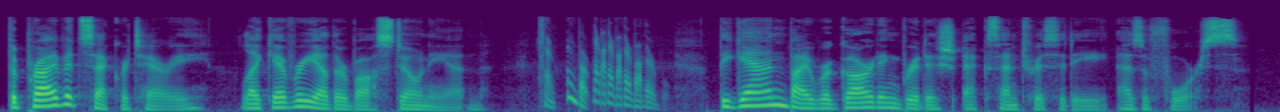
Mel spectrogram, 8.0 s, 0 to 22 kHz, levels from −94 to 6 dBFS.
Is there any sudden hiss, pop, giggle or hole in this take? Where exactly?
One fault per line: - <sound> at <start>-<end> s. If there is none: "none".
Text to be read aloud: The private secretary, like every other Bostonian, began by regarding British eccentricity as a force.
- chirp at 3.4-4.2 s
